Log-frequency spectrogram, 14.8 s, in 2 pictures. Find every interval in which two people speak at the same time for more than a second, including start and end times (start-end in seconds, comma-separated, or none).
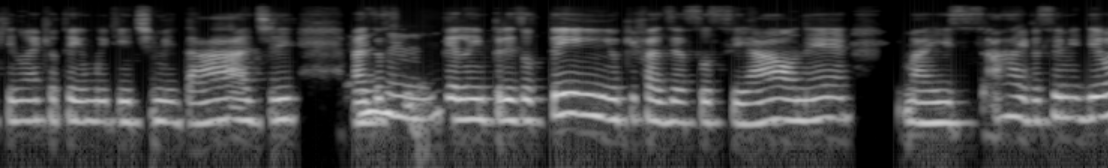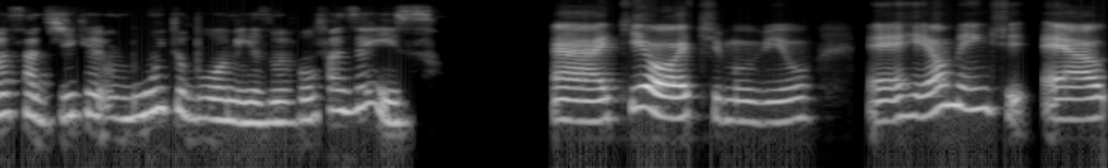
none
